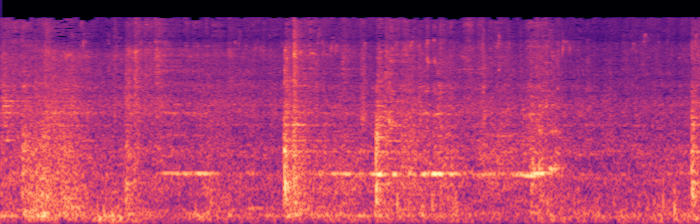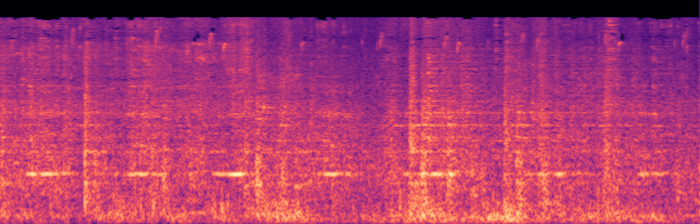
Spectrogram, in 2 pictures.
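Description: Passenger train coaches rolling slowly through a station yard, heard from an open coach door: a steady running rumble with irregular clacks as the wheels cross rail joints and points, and a high squeal that comes and goes.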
